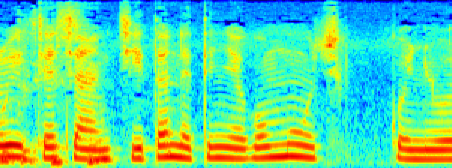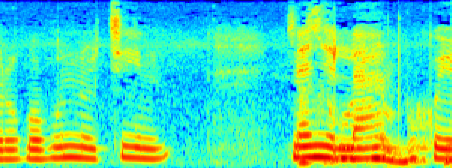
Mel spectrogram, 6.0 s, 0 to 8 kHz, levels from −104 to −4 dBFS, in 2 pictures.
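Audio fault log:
throughout, low-delay AAC compression: speech turns rough and grainy, with noise between harmonics, likely from short-frame AAC-ELD near 32 kbps. That grain sets it apart from the call's clean 8 kHz cutoff.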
